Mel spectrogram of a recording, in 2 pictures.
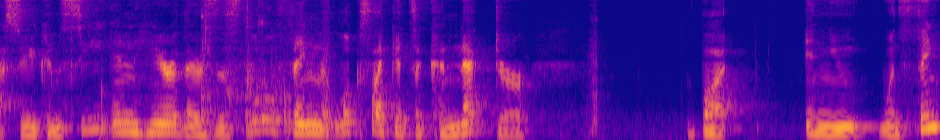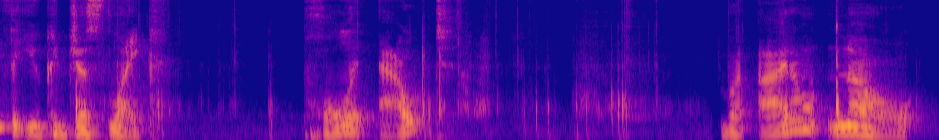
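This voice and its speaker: A man's voice: medium pitch, slight background noise. A man giving a casual hands-on toy review indoors at home. He talks in a chatty, rambling way and thinks aloud while he works with his hands.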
